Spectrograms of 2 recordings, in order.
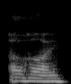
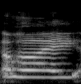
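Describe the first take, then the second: First: The greeting sounds flat and unwelcoming. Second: The greeting sounds warm and smiling. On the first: The person is not pleased to see the visitor. The speaker calls it wrong. "instead of going" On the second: The person is glad to welcome the visitor. The speaker calls it right. "it's opening that smile when somebody comes in"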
